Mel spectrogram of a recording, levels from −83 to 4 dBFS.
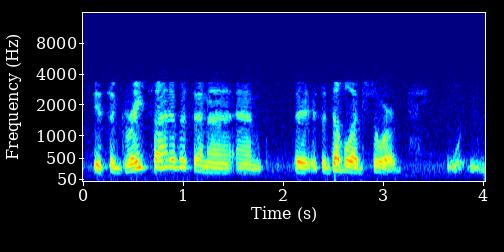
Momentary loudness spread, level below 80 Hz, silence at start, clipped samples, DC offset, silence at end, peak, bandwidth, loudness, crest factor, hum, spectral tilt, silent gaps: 17 LU; -74 dBFS; 0.1 s; under 0.1%; under 0.1%; 0 s; -10 dBFS; 7.6 kHz; -27 LUFS; 18 dB; none; -6 dB/octave; none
